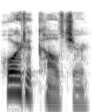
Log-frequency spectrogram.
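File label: "horticulture", American English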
